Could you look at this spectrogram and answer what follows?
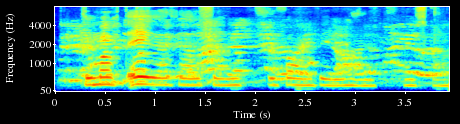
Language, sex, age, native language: Icelandic, male, 11, Icelandic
